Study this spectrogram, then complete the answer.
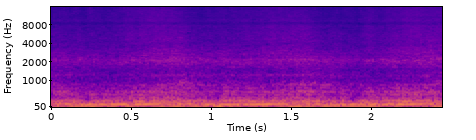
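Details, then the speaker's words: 1967 Chevrolet C10 V8 truck, cold start after sitting several days: deep, even rumble held at raised revs with steady firing; cold-natured engine needs throttle to keep running and won't settle to idle. "Hold out, guys. Try to get a idle here. Walk around it. All right. That ain't gonna idle."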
